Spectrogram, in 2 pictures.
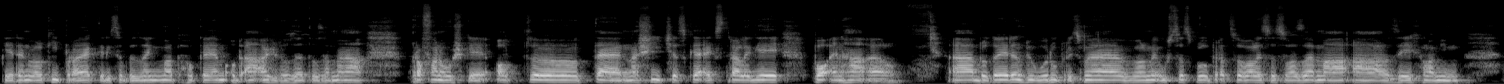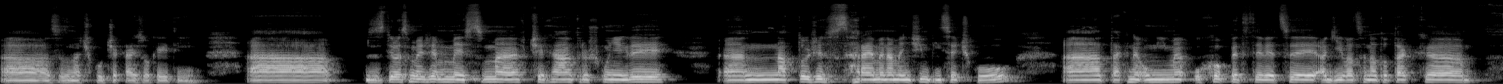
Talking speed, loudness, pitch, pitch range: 155 wpm, -20 LUFS, 110 Hz, 95-125 Hz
